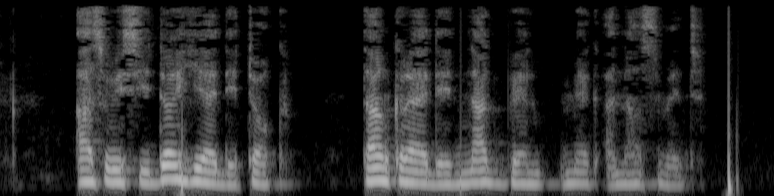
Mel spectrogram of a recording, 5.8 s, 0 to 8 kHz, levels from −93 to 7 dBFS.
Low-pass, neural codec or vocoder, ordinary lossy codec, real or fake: 7.2 kHz; none; MP3, 32 kbps; real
